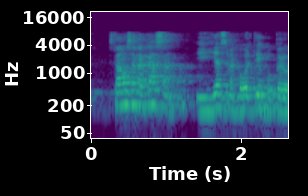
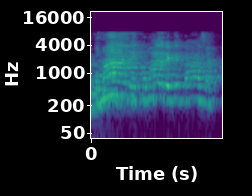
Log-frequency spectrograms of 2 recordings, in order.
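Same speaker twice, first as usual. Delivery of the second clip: neighbor calling out; 7 semitones higher, slower than usual. Retold or imitated. Neighbor yelling to the fighting wife, high alarmed call. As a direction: call across the street to her friend, alarmed. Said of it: "le grita".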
